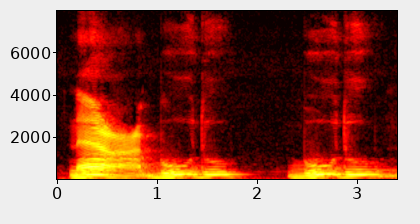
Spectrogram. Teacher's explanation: Pastikan ain dari tenggorokan tengah lebih dalam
